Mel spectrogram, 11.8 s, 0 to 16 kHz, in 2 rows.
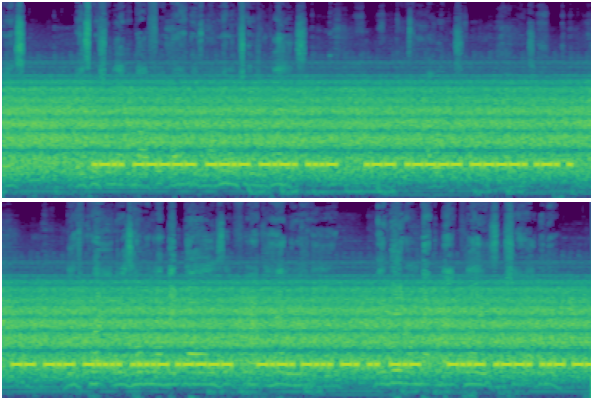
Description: Morse code, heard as a keyed tone, hand-sent with a paddle, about 36 wpm, 520 Hz, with radio static. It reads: L0QCV W19RE MK641 CBNIK …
